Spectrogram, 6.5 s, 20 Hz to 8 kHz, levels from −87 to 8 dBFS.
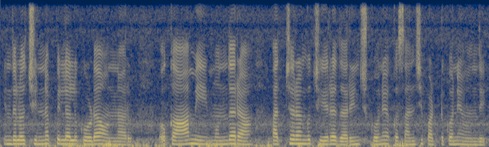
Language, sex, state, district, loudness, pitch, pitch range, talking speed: Telugu, female, Telangana, Hyderabad, -16 LUFS, 195 Hz, 185-205 Hz, 145 wpm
